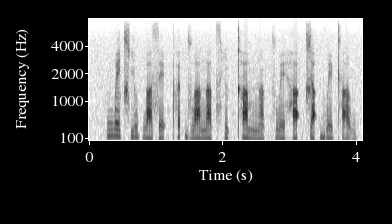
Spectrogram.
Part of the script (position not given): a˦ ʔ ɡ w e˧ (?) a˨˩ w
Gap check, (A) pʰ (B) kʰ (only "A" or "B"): B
